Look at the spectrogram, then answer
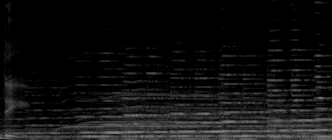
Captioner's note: audience cheering; bright lively music continues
